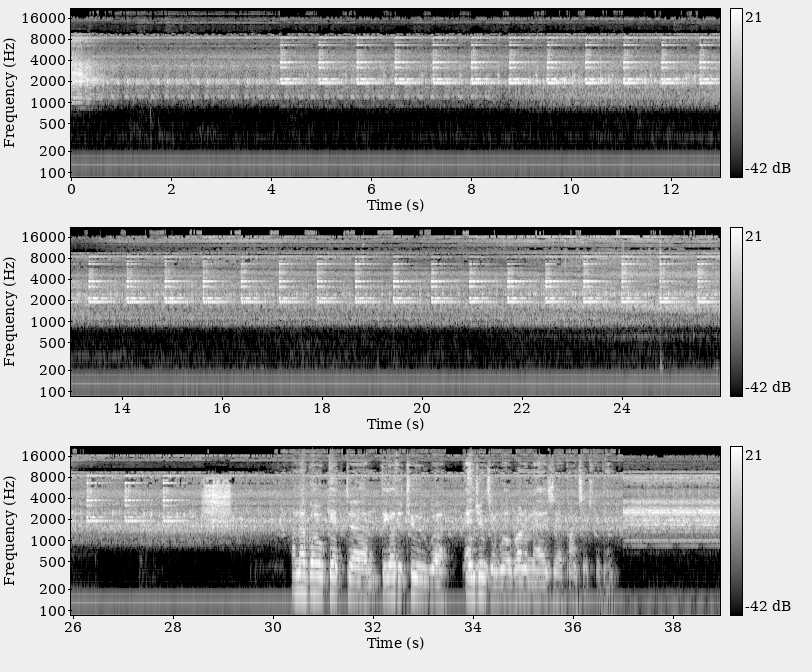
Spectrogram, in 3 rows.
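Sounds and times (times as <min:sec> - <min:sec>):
steady low hum: 0:00.0 - 0:38.9
locomotive bell strikes: 0:04.2 - 0:28.3.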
